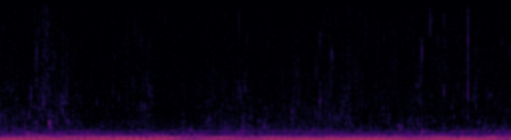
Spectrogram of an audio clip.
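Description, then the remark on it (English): Gentle water lapping and trickling softly, with small scattered splashes over a steady, continuous low drone. No one speaks. “Listen to the soothing sound of lapping water.”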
